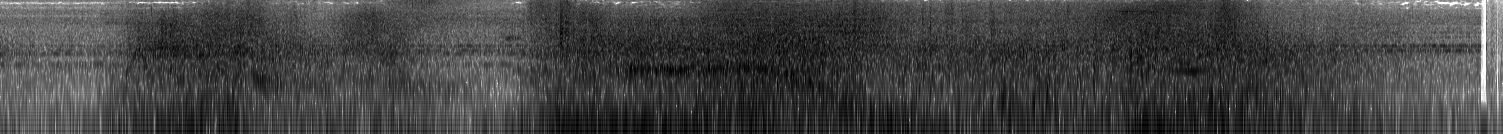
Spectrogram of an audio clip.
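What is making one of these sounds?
Magic energy whooshes and rumbles loudly.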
